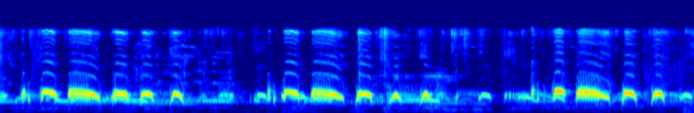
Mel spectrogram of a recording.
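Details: Javanese spotted dove calling as a lure to get lazy doves answering: repeated phrases of rounded, hollow coos, two to five notes each, some louder drawn-out notes, overlapping callers, short gaps of quiet.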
